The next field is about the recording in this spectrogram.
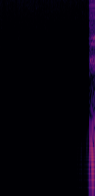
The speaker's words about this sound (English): Sorry for the heavy breathing, everyone. My nose is acting up breathing through my mouth, so I'll try to keep it under control.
